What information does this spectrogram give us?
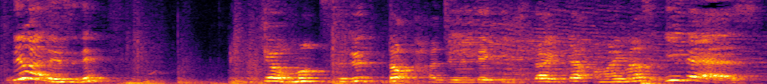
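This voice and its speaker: Female exercise host, middle-aged, bright-spirited and encouraging, swooping intonation, roomy camera-mic sound. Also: high voice, sing-song, moderate pace, music in the background. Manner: cheerful, encouraging, exclamatory; polite, with playful honorifics for body parts. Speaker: stretching instructor and stream host. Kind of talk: live exercise lesson to viewers. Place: small bare-walled room indoors. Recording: roomy indoor echo.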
